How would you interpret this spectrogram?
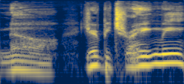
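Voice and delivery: acted-out, slow, scared, pleading tone. Retelling a movie scene where the hero is betrayed, imitating a fearful protest. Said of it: "I felt the fear in there".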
